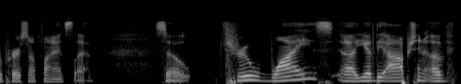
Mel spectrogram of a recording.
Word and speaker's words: Wise: mastery of personal finance wise or weiss it's actually wise w i s or w here let's see here w-i-s-e is the way it is spelled and that one is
